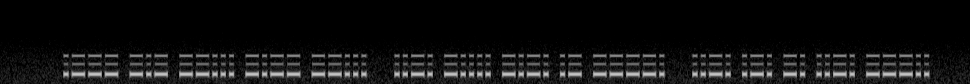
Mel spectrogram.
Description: Morse code, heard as a keyed tone, machine-sent, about 29 wpm, 480 Hz. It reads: JK7Y7 F6CA9 FRNF8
